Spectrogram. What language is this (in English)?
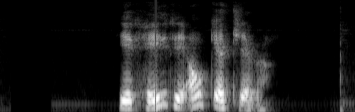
Icelandic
